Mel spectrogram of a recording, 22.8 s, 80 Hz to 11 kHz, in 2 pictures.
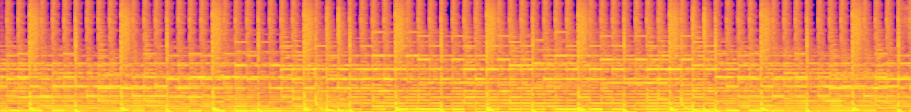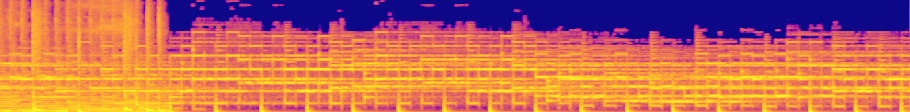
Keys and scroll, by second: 8.0 space, 18.4 space.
